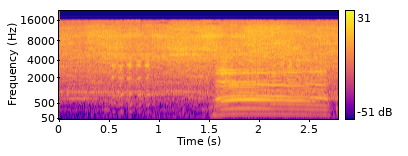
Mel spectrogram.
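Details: Single long, steady, richly harmonic bleat from Zwartbles sheep in County Kilkenny, Ireland, where late lambs did not recognise their mother after her shearing; faint hiss before it.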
